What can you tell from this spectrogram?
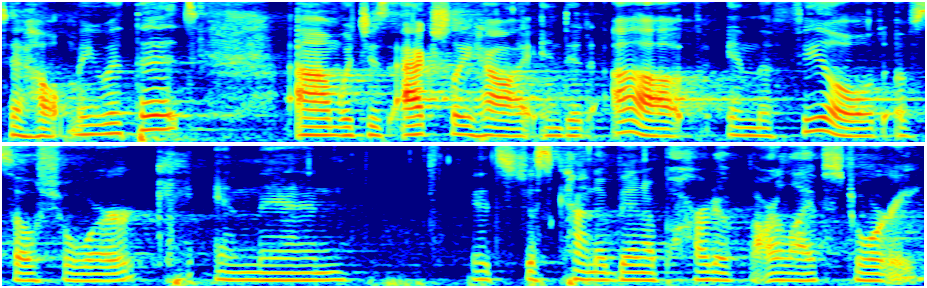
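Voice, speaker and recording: A woman speaks in a Southern US accent, her fairly low voice moving with fairly even intonation. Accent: Southern drawl. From Arkansas, US South. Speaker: licensed clinical social worker, therapist. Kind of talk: panel interview.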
